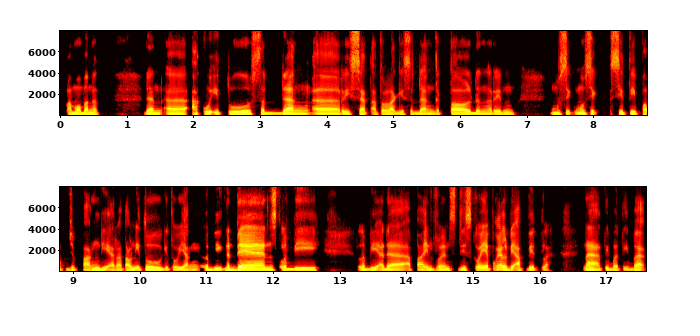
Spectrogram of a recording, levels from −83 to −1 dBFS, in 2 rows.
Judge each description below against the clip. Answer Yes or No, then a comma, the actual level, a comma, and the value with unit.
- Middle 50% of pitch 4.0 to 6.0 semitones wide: Yes, average, 4.6 semitones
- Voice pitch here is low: Yes, low, 115 Hz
